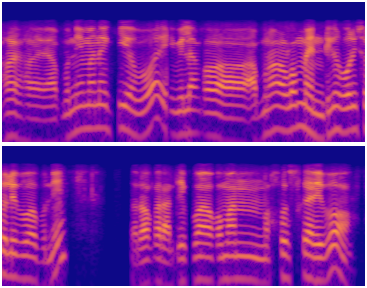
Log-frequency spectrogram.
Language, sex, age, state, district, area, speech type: Assamese, male, 18-30, Assam, Barpeta, rural, conversation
